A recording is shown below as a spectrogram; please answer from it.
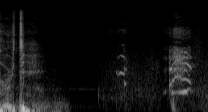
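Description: A sudden loud thump at the start, then an anime girl's high-pitched crying whimpers: short sobbing cries about a second in and again near the end.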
